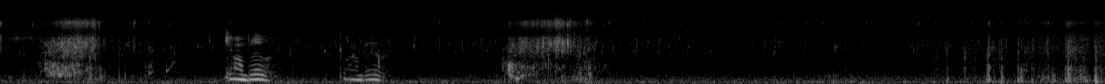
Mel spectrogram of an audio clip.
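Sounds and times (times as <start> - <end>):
water sloshing: 0.3 - 3.4, 4.8 - 6.4
puppies splashing in water: 0.4 - 1.8, 5.0 - 6.1.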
